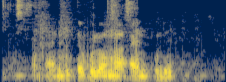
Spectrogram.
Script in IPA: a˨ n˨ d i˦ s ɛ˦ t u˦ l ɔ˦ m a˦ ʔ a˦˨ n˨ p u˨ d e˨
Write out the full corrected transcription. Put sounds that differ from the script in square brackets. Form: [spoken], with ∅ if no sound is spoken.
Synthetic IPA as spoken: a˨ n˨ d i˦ [t] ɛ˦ [k] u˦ l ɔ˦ m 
